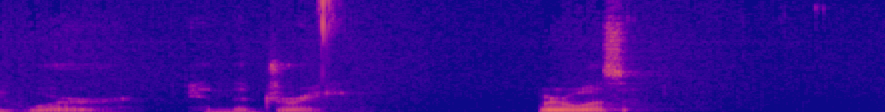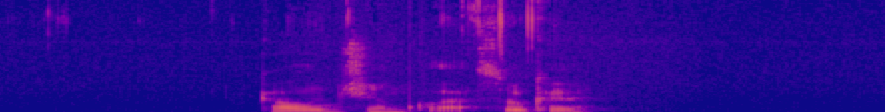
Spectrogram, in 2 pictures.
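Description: A young man speaks softly and closely into a microphone, in short phrases with pauses.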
